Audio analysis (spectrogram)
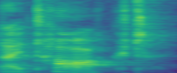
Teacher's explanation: some other words like um like talked, the ed says a t sound. So if I'm just saying I talked, you're going to hear a t sound.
